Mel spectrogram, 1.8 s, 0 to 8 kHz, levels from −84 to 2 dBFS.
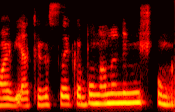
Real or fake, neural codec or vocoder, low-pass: fake; codec, 32 kHz, 1.9 kbps, SNAC; 7.2 kHz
